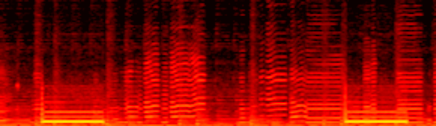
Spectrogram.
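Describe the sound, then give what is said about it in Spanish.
A phone call rings through as two long, steady, mid-pitched tones separated by a pause, sounding over busy background music. “¿Le está llamando? ¿Están llamándolo? Sí, lo están llamando.”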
